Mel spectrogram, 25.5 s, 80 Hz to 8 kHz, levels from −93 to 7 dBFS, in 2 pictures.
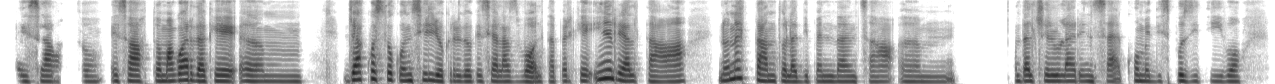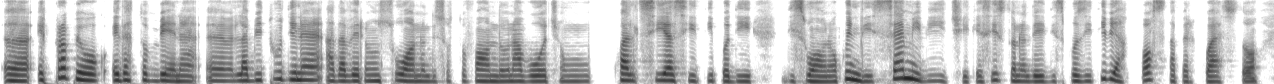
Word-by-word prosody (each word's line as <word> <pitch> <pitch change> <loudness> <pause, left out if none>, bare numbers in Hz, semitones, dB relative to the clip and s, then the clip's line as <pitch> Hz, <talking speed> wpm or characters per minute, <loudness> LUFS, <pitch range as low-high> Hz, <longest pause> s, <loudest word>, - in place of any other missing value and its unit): Esatto. 190 0 -3
Esatto. 200 -1 +2
Ma, 200 0 +7
guarda 225 -2 +6
che, 195 -1 +4
uhm, 190 -1 -2 0.4
già 245 +1 +6
questo 255 -1 +5
consiglio 210 -1 +3
credo 190 -1 -2
che 195 +1 -5
sia 190 +1 0
la 185 0 0
svolta 180 0 0
perché, 195 +1 -3
in 285 +3 +8
realtà, 190 -4 +2 0.3
non 220 +5 +4
è 300 0 +4
tanto 200 -5 +3
la 180 -1 +3
dipendenza, 185 0 -4
uhm, 180 -1 -7 0.6
dal 200 0 +1
cellulare 195 -1 +1
in 190 -1 -1
sé, 190 - -2
come 200 -2 -1
dispositivo. 190 0 -3 0.3
Uhm, 205 -2 +2
è 235 - -3
proprio, 250 -9 +3
hai 225 - +3
detto 230 0 -2
bene, 195 -3 -2
uhm, 205 -1 -5
l'abitudine 230 +2 -1
ad 200 0 -6
avere 200 0 -1
un 205 0 -1
suono 200 -2 -2
di 185 - -11
sottofondo, 190 +1 -5
una 195 0 -3
voce, 190 0 -4
un 190 0 -9 0.3
qualsiasi 220 -2 -1
tipo 205 -2 -7
di 190 0 -7 0.3
di 195 - -18
suono. 185 -1 -1
Quindi, 220 -7 +3
se 280 +10 0
mi 280 -5 +7
dici 195 -3 -13
che 175 - -12
esistono 200 -1 -6
dei 185 0 -1
dispositivi 195 +7 -4
apposta 225 +2 -5
per 180 -3 -12
questo, 180 - -5
195 Hz, 145 wpm, -21 LUFS, 185-215 Hz, 0.6 s, in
